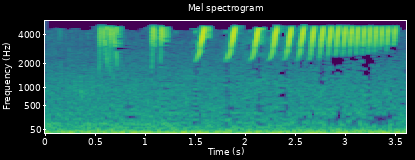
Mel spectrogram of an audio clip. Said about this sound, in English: And a rufous-winged sparrow voices its gentle melody.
